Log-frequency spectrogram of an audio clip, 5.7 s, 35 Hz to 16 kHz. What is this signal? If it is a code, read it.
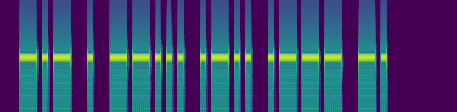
Morse code, heard as a keyed tone, about 17 wpm, 700 Hz. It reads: KE7LJN
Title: USA Callsign DE Callsign 17wpm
